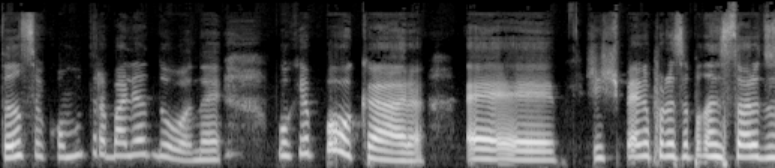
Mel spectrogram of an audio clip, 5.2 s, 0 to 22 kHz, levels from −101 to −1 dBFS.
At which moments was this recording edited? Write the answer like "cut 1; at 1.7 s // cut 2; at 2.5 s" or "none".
none

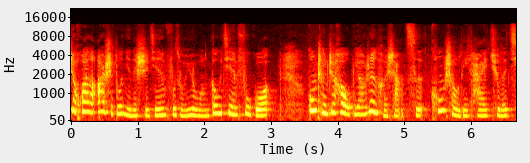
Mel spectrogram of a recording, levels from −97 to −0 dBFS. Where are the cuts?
none

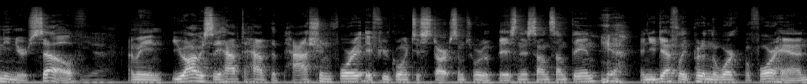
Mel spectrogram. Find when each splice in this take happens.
none

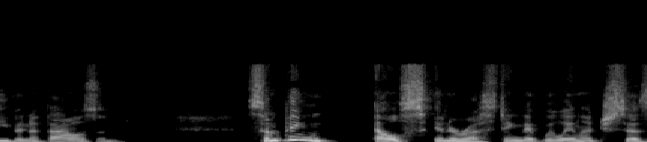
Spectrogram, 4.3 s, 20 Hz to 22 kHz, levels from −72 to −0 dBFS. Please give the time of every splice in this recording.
cut 1; at 1.6 s

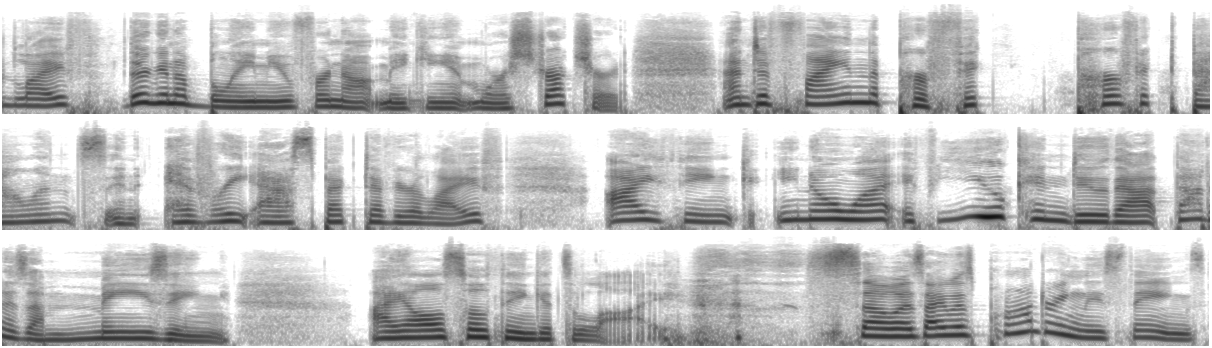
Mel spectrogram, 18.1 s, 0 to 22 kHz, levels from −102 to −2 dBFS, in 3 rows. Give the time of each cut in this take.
none

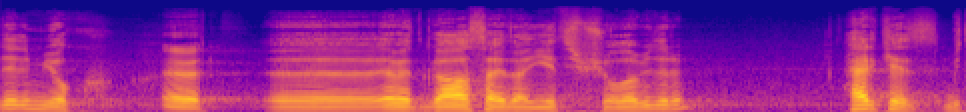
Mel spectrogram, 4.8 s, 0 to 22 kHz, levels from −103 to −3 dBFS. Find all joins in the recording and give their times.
none

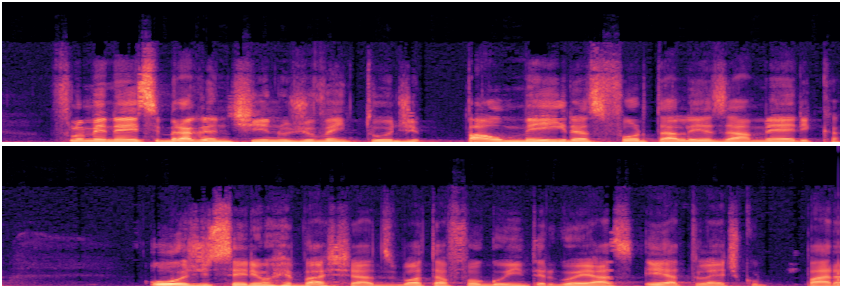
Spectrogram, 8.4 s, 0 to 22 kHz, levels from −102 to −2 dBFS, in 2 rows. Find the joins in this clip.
none

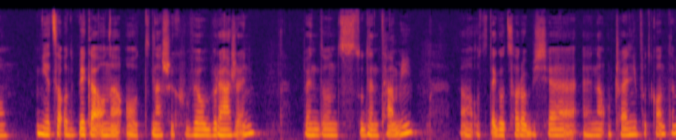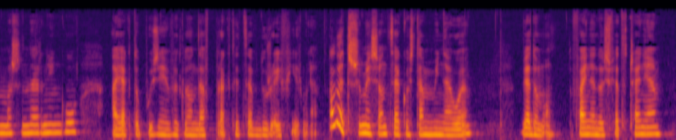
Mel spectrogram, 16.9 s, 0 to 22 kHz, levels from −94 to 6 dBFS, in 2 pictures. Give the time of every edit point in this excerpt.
cut 1; at 12.5 s

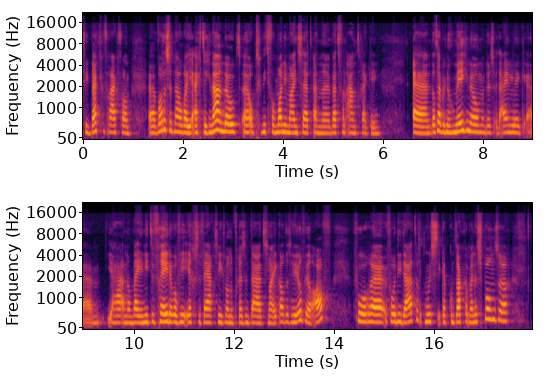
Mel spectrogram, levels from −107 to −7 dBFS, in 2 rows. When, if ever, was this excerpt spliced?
cut 1; at 12.7 s // cut 2; at 15.7 s

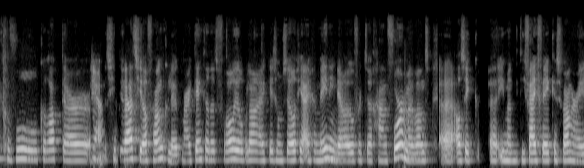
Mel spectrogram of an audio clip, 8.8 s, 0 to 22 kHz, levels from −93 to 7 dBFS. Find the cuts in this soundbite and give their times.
cut 1; at 1.4 s

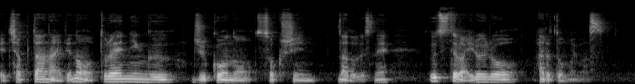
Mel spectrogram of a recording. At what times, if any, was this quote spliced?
cut 1; at 5.3 s

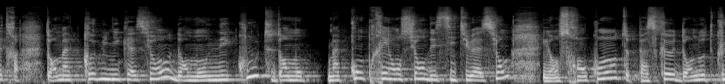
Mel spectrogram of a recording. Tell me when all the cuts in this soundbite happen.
cut 1; at 5.4 s

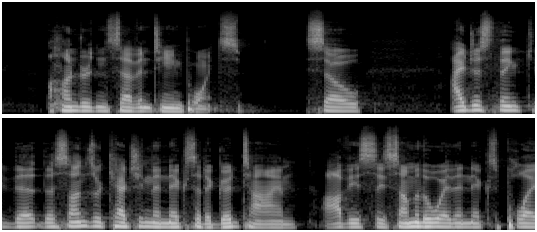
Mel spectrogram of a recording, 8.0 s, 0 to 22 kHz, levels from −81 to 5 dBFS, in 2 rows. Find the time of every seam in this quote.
cut 1; at 2.3 s // cut 2; at 6.3 s

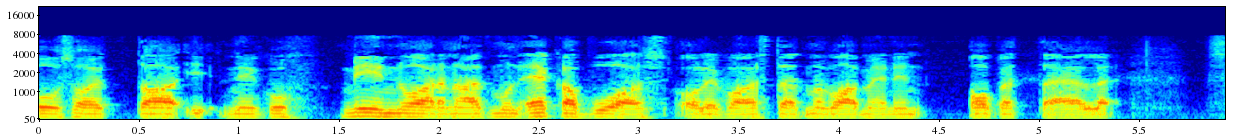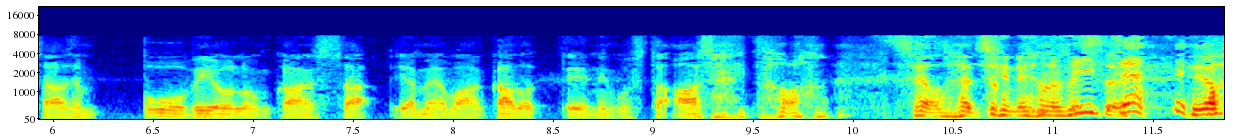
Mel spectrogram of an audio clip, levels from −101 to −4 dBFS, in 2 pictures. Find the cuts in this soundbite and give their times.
none

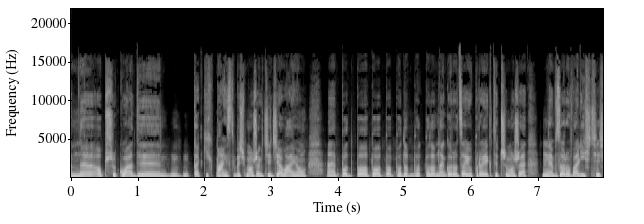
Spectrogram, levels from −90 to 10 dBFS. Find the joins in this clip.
none

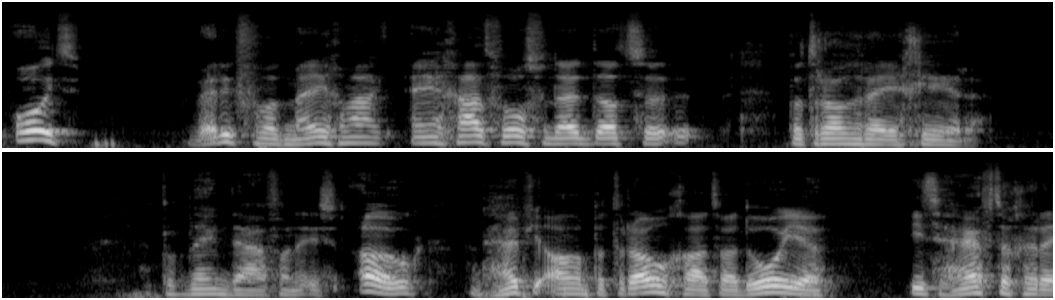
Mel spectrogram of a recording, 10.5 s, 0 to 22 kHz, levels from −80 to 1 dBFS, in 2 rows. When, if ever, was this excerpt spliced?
cut 1; at 7.4 s

